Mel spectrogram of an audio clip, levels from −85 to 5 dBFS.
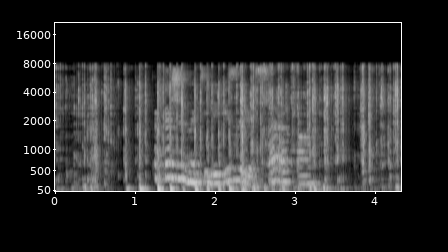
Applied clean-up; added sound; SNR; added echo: classical method WPE with log-MMSE.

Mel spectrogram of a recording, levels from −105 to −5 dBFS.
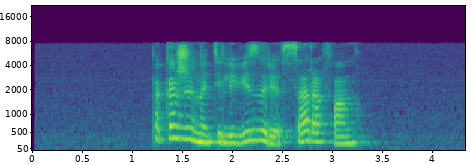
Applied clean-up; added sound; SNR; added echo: none; none; none; none.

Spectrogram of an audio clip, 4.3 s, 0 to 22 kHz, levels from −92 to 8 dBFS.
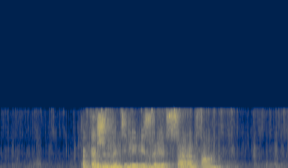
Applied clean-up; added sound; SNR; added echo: neural separator model SepFormer DNS4.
